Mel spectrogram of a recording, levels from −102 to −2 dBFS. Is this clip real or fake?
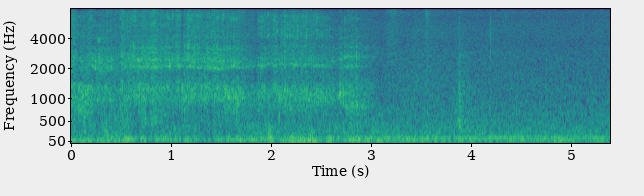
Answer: real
